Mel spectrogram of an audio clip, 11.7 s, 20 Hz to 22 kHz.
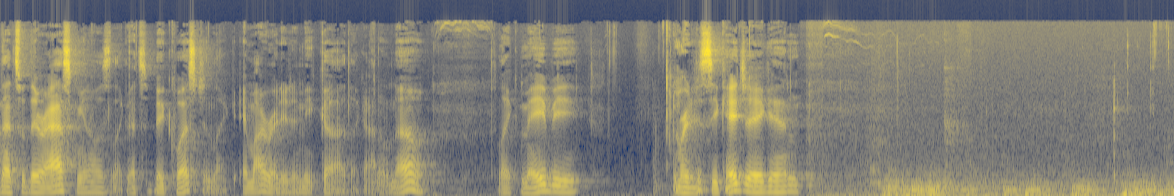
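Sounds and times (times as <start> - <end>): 
speech: 0.0 - 9.3
thunder rumbling: 8.5 - 11.7.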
